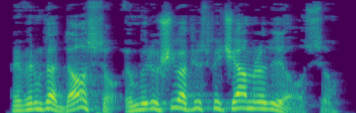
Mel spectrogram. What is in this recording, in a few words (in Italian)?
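"spiccia", dialettale, crespinese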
